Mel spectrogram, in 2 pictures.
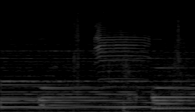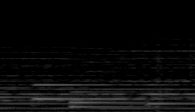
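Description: A sheep in the Minecraft video game bleats repeatedly, a clear wavering call heard several times over steady game background music, with no talking.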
